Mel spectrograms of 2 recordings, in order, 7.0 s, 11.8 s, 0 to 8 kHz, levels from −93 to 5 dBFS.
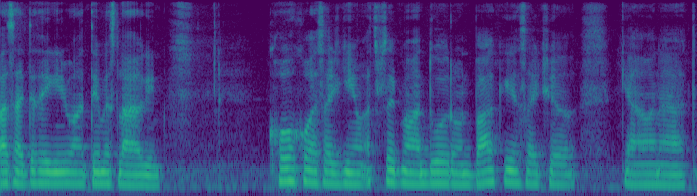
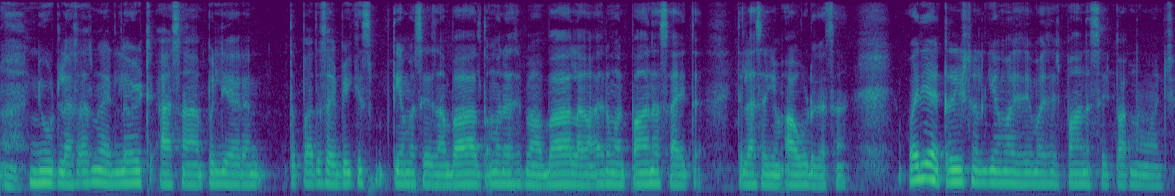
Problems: none marked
